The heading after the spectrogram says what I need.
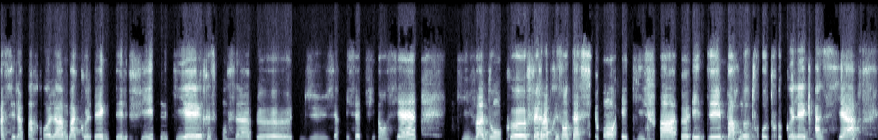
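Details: Adult woman speaking French; normal voice.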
